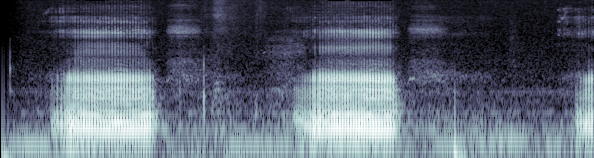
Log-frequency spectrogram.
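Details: A pug snoring: two long, rasping snore bursts, each about a second long and about two seconds apart, with quieter whistling breaths between them.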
